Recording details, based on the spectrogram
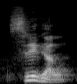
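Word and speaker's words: শৃগাল: শ্রীগাল, তো তালব বসার সঙ্গে যদি রিকার থাকে তাহলে এই তালব বসা কি হয়ে যায়? দন্তস্ব হয়ে যায়।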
